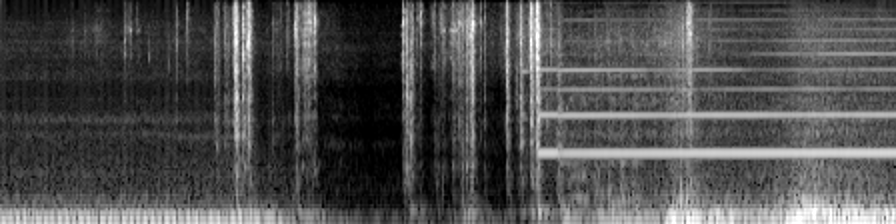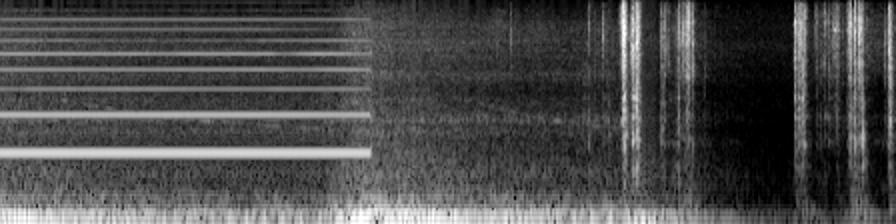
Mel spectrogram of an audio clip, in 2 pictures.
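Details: Engine that won't start once warmed up: keys jingle and a warning chime sounds, then the starter turns over steadily at about four pulses a second without catching. It cranks with no start on a warm engine.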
